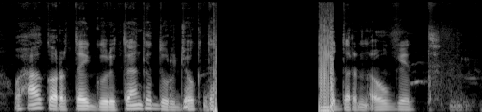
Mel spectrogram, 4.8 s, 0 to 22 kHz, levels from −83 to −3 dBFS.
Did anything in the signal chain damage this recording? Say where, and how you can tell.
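Yes. Throughout the clip there is plainly audible codec damage consistent with Bluetooth LC3 compression. The speech has a breathy, grainy edge, and the upper spectrum sounds partly noise-filled rather than detailed, even though content still reaches about 20.1 kHz. That is the signature of a transform codec that discards fine high-band detail and substitutes shaped noise. The graininess fits 10 ms LC3 frames at roughly 48 kbps, so this is likely the codec stage of a Bluetooth LE Audio link.

In the analogue wiring, a cable was pulled and plugged in from 2.15 s to 3.34 s. A pop marks the disconnect, followed by near silence for about 1.14 s. Then comes a short burst of 60 Hz mains buzz, about 0.11 s long, while only the plug tip makes contact and the unshielded conductor picks up hum. A second pop follows as the full connection restores the signal.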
